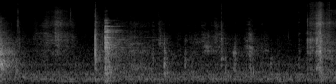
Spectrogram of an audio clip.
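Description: A knife dices an onion on a cutting board in a home kitchen, giving faint, scattered taps and clinks at an uneven pace, close but quiet.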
